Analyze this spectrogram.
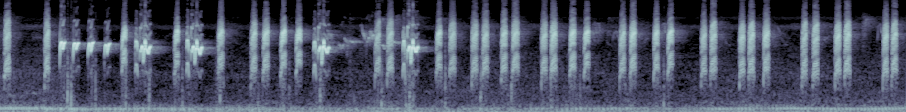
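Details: Sooty-headed bulbul in lively song for luring bulbuls: a long, nearly continuous stream of crisp chirps about three per second, broken by several short slurred whistles early on.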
